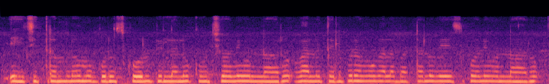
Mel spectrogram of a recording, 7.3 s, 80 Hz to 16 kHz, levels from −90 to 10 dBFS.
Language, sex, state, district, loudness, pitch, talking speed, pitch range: Telugu, female, Telangana, Hyderabad, -15 LUFS, 210 Hz, 115 wpm, 205-215 Hz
